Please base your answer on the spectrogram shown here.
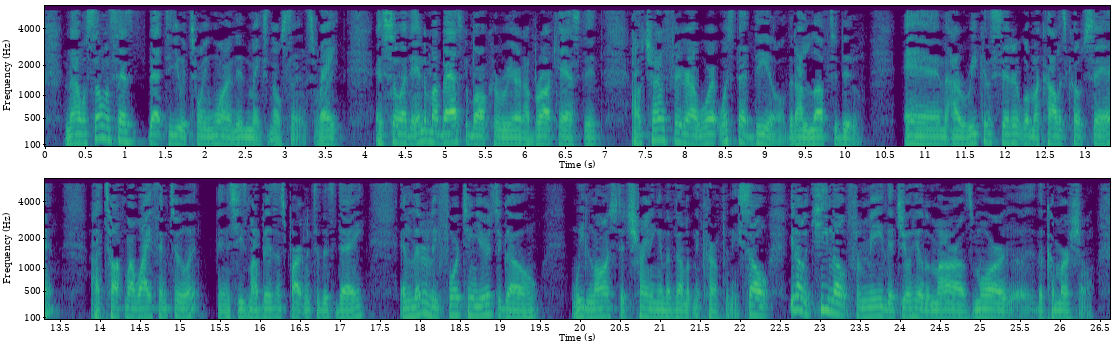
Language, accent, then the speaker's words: English; Chicago, Illinois, United States; even though I grew up in Chicago, the hotbed of, you know, high school basketball, it still was a journey.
